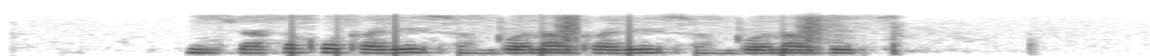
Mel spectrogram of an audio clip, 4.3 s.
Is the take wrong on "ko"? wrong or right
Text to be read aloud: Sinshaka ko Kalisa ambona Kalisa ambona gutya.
right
